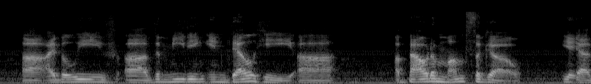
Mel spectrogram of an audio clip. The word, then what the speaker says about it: Delhi: It's making the H come out instead of just skipping it You're, over it.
